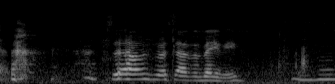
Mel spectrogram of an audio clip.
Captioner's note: laughs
